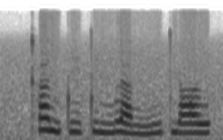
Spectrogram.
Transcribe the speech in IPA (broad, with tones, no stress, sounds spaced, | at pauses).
kʰ a˥˨ n t̪ i˨˦ t̪ i˨˦ ŋ l a˨˩ n n̪ i˦ t̪ j ɑ˦ ʊ̯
